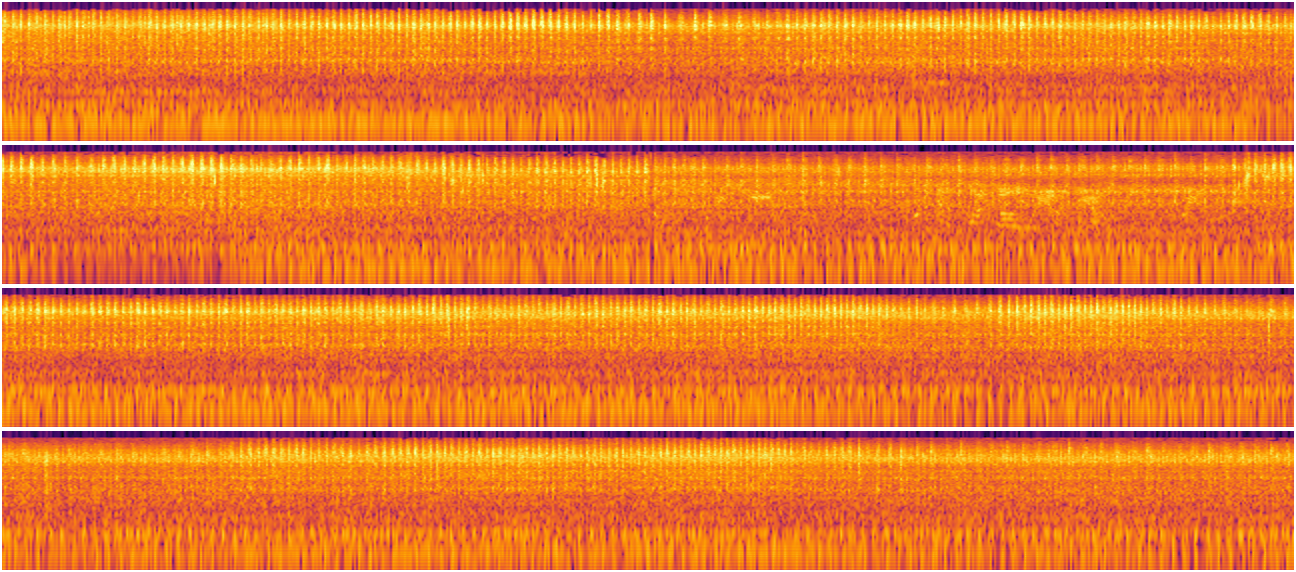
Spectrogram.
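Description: Off-road vehicle engines (a quad ATV and a side-by-side UTV) running steadily at low trail speed, with a deep, even hum. The engine sound eases briefly about eight seconds in, then picks up again.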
